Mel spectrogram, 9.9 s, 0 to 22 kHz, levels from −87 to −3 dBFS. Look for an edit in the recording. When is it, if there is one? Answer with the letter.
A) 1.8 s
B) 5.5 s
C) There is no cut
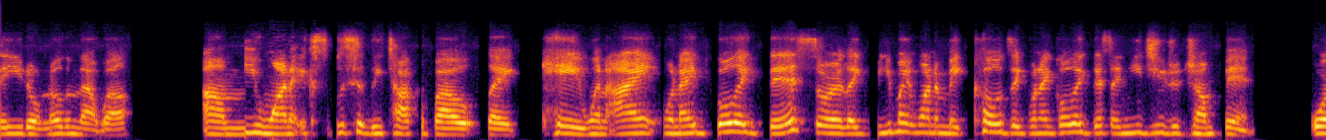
A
